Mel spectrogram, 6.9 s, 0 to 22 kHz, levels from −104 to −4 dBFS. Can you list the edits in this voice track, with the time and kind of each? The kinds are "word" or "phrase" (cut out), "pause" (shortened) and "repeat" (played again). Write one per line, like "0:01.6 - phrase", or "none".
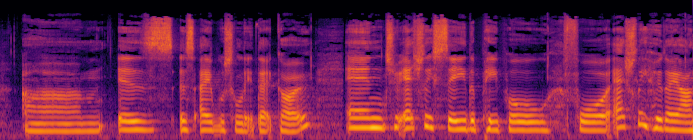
0:03.4 - pause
